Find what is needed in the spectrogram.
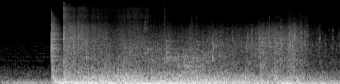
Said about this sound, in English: Support team apparently couldn't resist using their torpedoes. Get out before the cabin collapses on top of you.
